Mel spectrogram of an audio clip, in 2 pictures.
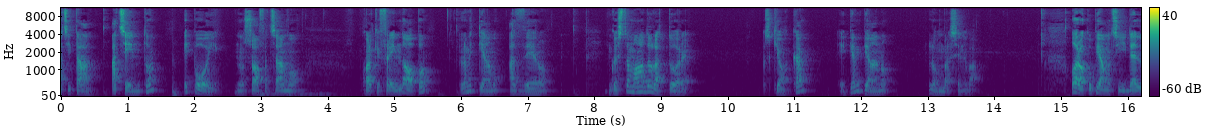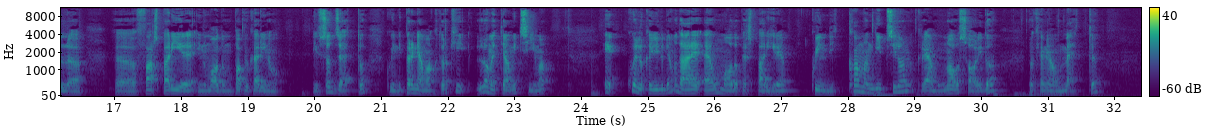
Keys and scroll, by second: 3.1 shift+Page_Down, 3.6 shift+Page_Up, 28.4 super+y, 30.3-31.3 typing.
